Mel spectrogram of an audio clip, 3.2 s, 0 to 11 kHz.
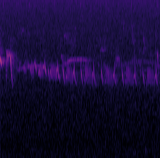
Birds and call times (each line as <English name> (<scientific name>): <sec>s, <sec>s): Brown-crowned Tchagra (Tchagra australis): 1.8s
